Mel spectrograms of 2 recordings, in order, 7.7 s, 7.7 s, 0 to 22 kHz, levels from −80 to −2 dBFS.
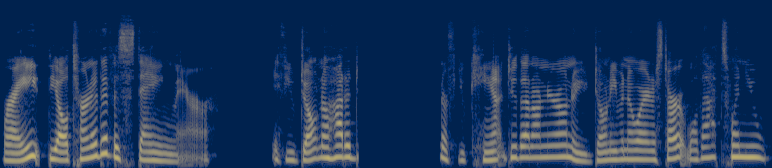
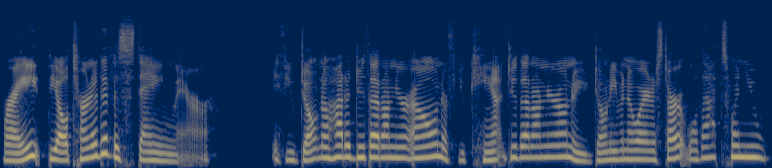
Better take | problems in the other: second | audio cutting out; at 3.5 s for 1 s

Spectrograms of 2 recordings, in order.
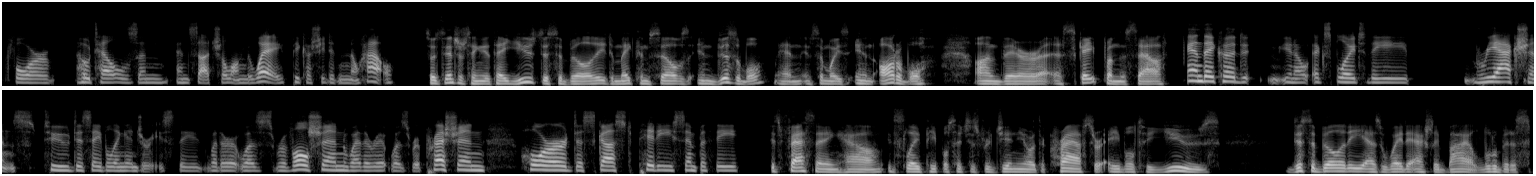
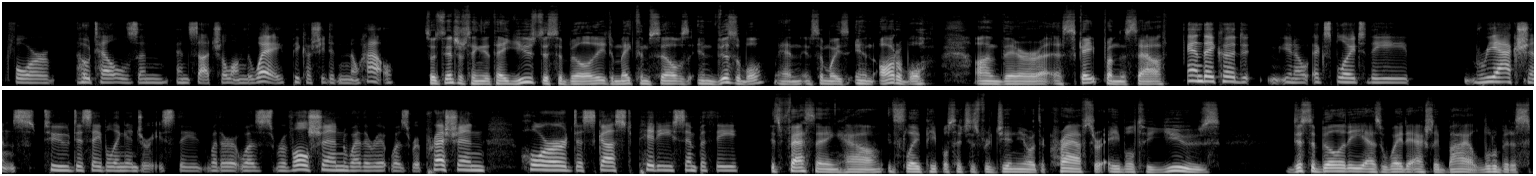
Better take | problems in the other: second | muffled; slightly; fading above 2.5 kHz

